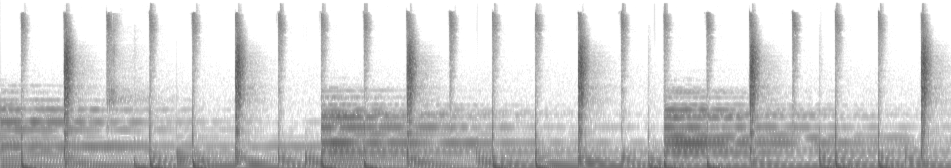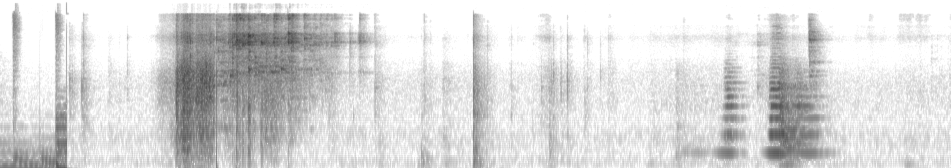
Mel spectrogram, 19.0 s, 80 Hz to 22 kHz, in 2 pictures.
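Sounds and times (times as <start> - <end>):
short pitched squeaks: 16.4 - 17.9.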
